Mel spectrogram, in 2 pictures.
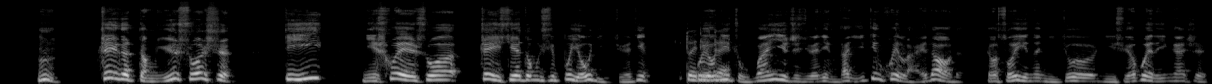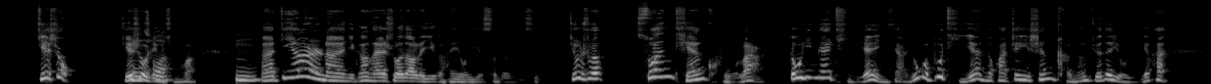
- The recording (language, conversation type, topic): Chinese, podcast, 能跟我说说你从四季中学到了哪些东西吗？
- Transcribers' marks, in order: "会" said as "睡"; other background noise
